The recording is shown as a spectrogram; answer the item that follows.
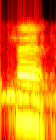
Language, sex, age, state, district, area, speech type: Tamil, female, 45-60, Tamil Nadu, Tiruvannamalai, urban, conversation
